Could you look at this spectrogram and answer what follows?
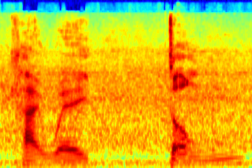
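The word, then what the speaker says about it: Kai-Wei Teng: Reverting back to the original pronunciation we had on him, but it is, as we learned last start, Kai-Wei Dung.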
